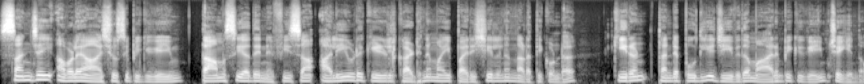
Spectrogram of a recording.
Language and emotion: Malayalam, neutral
